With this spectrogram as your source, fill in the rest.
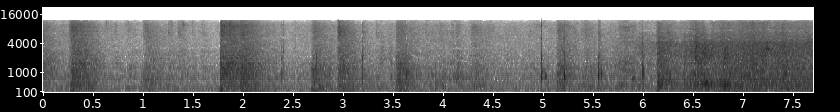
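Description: Rabbits scuffle and thump in wire cages.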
